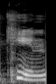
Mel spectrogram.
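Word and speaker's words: qin: And then on the back, there's the kin, or I think is how you pronounce it, which is the musical instrument that our main character plays in this story.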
